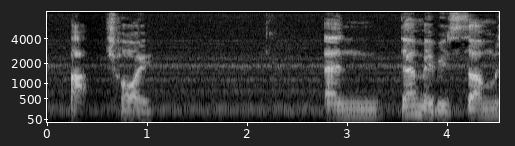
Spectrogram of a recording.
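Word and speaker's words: 白菜: Then it is some Chinese cabbage, and it's pronounced as 白菜, 白菜.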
